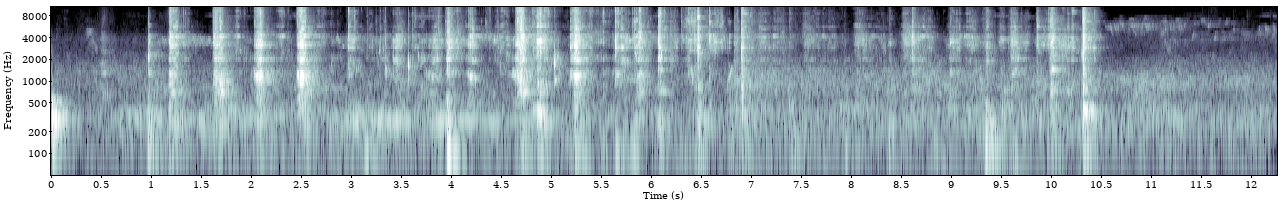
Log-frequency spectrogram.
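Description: A kitchen utensil clinking and tapping against a dish, in many quick, irregular strikes that stop about ten seconds in.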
